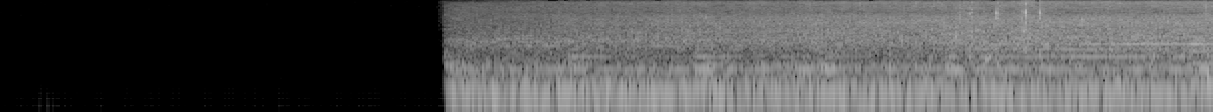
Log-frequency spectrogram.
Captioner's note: video audio plays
